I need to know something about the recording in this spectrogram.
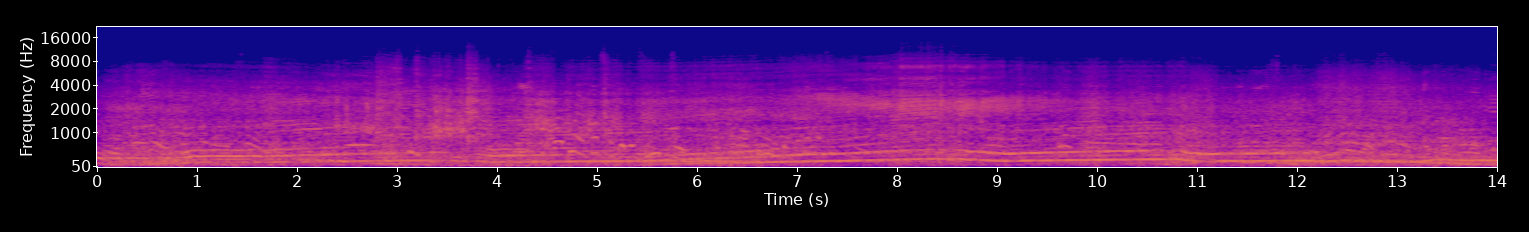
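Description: Peugeot 106 rally car's engine revving up and down again and again as it weaves through tight turns, with tyres squealing briefly about halfway through.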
